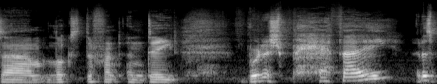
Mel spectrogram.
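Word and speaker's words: Pathé: uh yes this um looks different indeed British papay it is papay it's saying it pronounced today British Cafe now I I remember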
